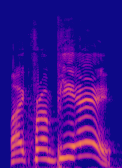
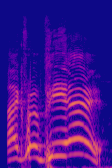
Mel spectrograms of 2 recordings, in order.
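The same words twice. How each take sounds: First: Slow, silly, put-on announcer voice; calls a chatter's name slowly in a goofy put-on voice. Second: High, goofy, put-on announcer voice; higher silly announcer voice. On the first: Streamer calling out a chatter's name, slow goofy voice. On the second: Streamer repeats the chatter's name, higher goofy hammed-up call.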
